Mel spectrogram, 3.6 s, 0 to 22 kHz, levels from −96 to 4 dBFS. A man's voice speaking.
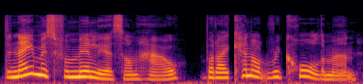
No: female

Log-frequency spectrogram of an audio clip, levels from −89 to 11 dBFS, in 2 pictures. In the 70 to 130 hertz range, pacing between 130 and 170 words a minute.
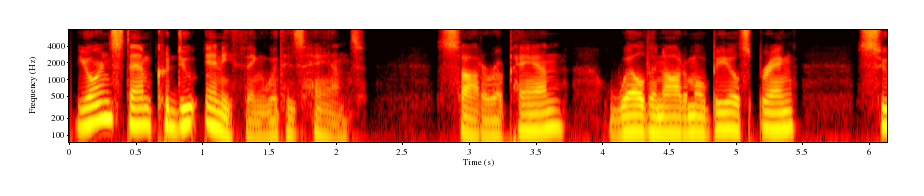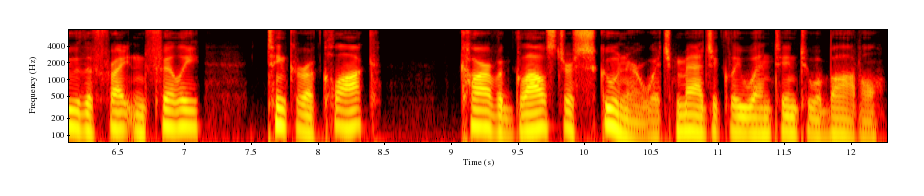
Yes: low, 115 Hz; average, 145 wpm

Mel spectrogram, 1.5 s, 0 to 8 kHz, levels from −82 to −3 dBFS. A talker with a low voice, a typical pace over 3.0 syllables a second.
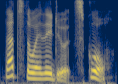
No: high, 215 Hz; 5.3 syllables/s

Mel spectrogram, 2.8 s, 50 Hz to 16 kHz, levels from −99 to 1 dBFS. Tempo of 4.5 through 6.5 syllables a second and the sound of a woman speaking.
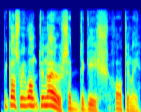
No: 5.2 syllables/s; male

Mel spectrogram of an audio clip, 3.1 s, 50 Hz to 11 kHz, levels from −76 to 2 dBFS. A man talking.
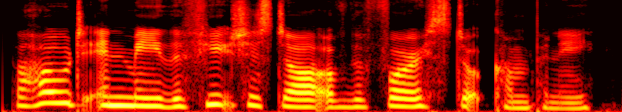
No: female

